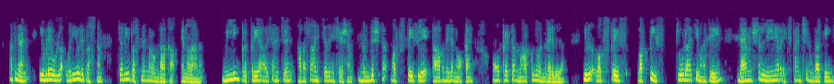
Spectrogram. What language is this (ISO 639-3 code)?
mal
